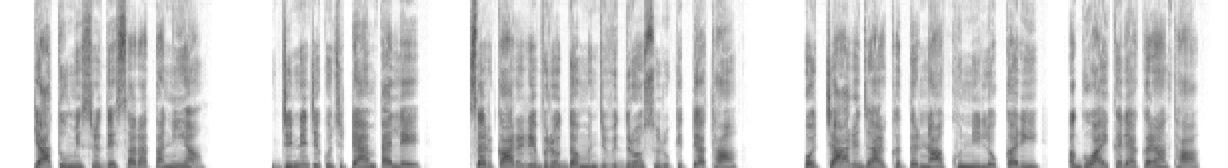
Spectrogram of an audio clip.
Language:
Mandeali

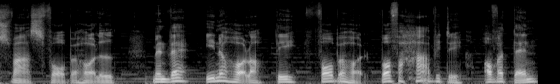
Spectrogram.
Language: Danish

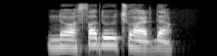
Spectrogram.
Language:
Central Kurdish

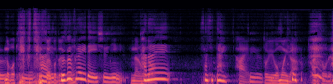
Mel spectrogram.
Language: Japanese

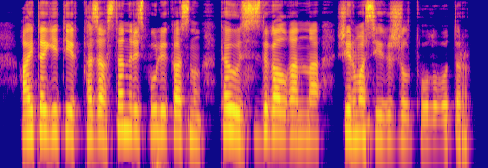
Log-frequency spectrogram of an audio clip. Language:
Kazakh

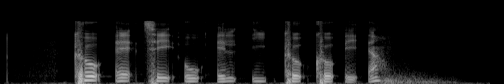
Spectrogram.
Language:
Danish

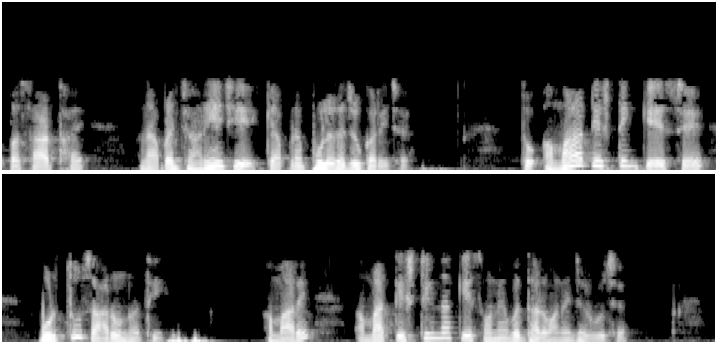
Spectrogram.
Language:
Gujarati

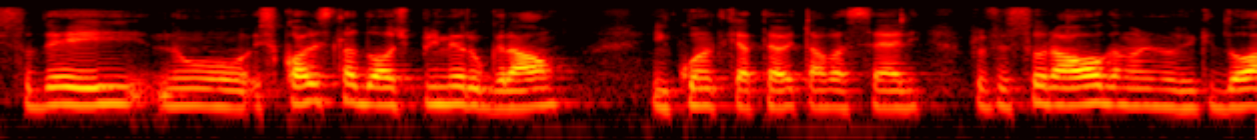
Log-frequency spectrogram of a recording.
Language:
Portuguese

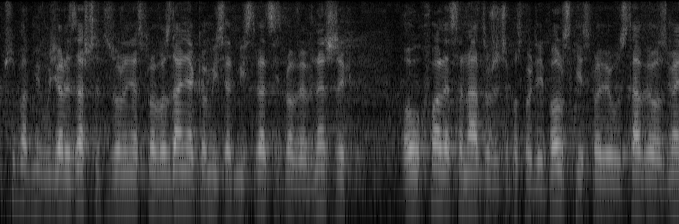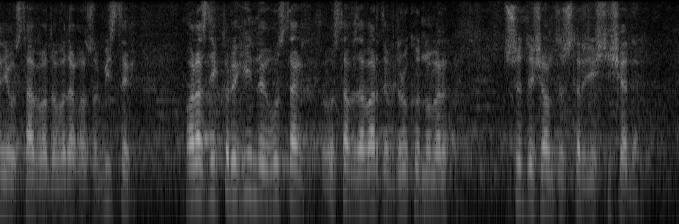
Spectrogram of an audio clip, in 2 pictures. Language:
Polish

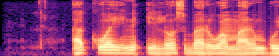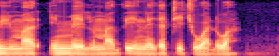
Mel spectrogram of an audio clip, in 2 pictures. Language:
Luo (Kenya and Tanzania)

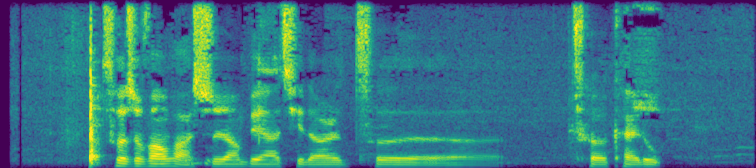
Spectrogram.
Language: Chinese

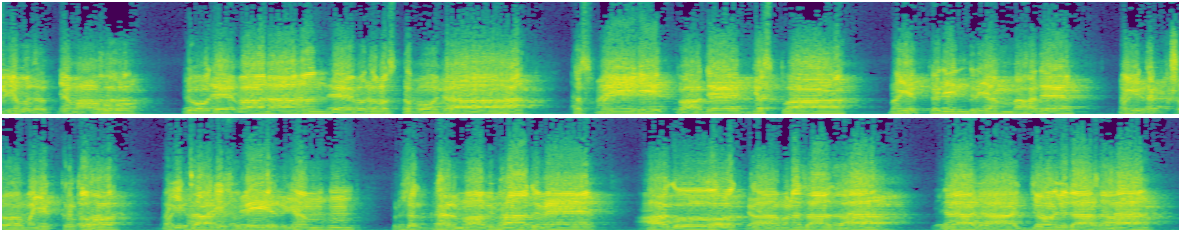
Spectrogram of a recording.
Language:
Russian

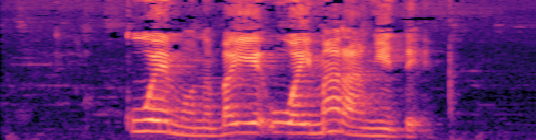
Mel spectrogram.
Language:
Nüpode Huitoto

